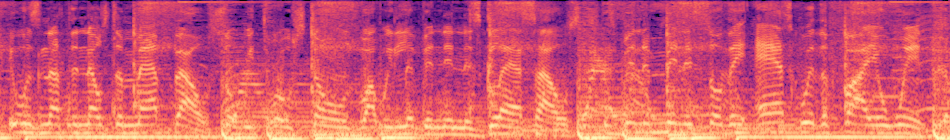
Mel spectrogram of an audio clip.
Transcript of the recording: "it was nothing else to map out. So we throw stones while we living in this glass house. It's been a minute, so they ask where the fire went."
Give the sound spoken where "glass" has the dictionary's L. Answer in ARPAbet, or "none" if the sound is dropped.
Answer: L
